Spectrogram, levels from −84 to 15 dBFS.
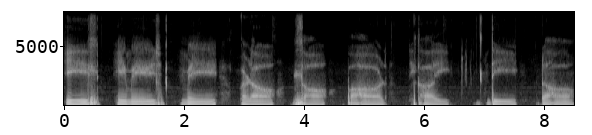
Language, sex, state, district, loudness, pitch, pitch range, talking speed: Hindi, female, Rajasthan, Jaipur, -17 LUFS, 130 Hz, 125-135 Hz, 70 wpm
